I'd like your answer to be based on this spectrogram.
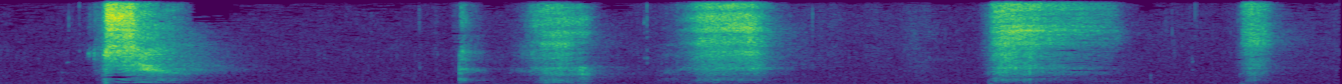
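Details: Sneezing: a run of five sharp, hissing sneezes, the first strongest, with quiet breathing between them.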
